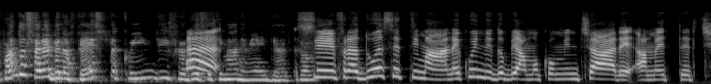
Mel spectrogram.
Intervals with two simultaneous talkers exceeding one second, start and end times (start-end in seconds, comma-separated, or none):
1.8-3.3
